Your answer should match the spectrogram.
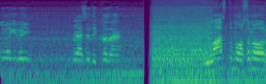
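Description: Goods truck's diesel engine running on the move, a steady low drone in the cab, with short bits of talk over it. A little over two seconds in, the sound cuts out for a moment and comes back as louder engine and road noise.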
